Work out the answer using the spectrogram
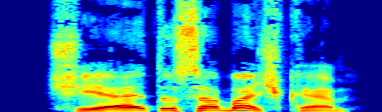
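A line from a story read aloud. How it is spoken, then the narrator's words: Menacing question. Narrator (Russian): грозно спросил Фаэтончик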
